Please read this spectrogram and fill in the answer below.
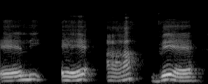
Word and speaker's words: leave: Então, a palavra leave, por exemplo, de ir embora, escreve-se L-E-A-V-E. Então, o EA pronunciando-se I, leave, tá?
